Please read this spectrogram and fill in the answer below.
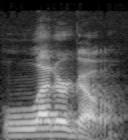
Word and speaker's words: let her go: For pronunciation, let's talk about let her go. Let her go. Here, notice how her sounds like You don't hear the H, but I also attach it to the word before.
